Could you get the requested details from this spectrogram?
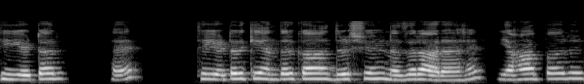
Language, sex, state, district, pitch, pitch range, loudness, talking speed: Hindi, female, Uttar Pradesh, Hamirpur, 250 Hz, 235-260 Hz, -15 LUFS, 145 wpm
